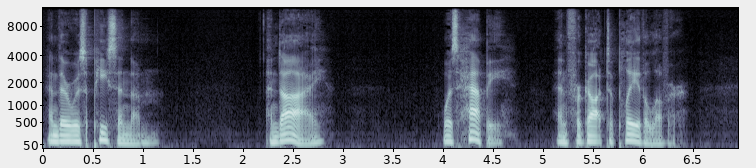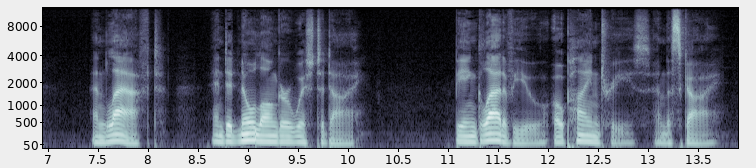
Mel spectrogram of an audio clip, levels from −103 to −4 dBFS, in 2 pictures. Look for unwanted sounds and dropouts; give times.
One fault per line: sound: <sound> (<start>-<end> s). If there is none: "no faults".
no faults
